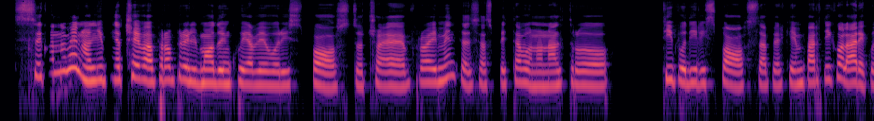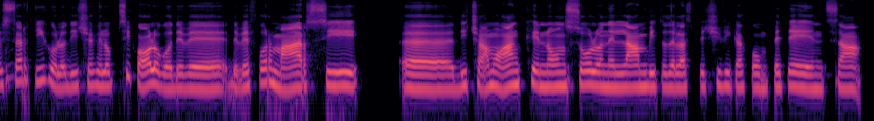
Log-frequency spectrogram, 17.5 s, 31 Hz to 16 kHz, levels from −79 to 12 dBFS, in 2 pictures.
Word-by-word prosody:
Secondo 370 +6 -2
me 480 - +6
non 250 -9 +5
gli 260 +1 +2
piaceva 255 -1 +4
proprio 260 +1 0
il 230 -2 +1
modo 220 0 +4
in 215 - +3
cui 220 0 -1
avevo 205 -1 0
risposto, 200 -1 -1
cioè 195 -4 +1
probabilmente 235 0 -1
si 210 0 -8
aspettavano 210 0 -3
un 195 - -2
altro 200 -1 -1 0.5
tipo 255 -4 0
di 225 +1 -1
risposta, 210 -3 -2
perché 205 +2 -7
in 215 - -2
particolare 230 -2 +2
questo 230 +5 -5
articolo 245 -6 -4
dice 190 +2 -6
che 200 - -5
lo 190 +1 -2
psicologo 205 - +1
deve 170 0 0
deve 185 - -3
formarsi, 195 -2 +2 0.5
ehm, 170 -1 +3
diciamo, 190 +1 -2
anche 210 +2 +3
non 190 0 -1
solo 205 -1 +1
nell'ambito 185 0 +1
della 180 -1 0
specifica 185 0 -7
competenza, 175 -1 -2
200 Hz, 145 wpm, -24 LUFS, 185-225 Hz, 0.5 s, me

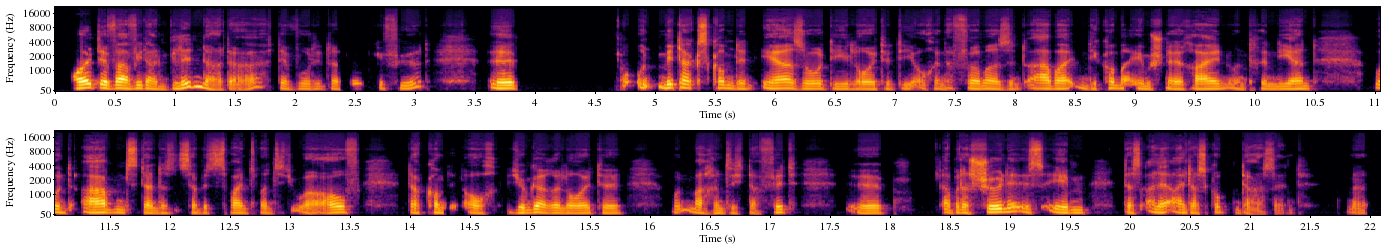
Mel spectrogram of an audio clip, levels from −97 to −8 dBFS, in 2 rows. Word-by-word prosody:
Heute 155 +1 +9
war 145 -3 +8
wieder 145 -3 +2
'n 110 -2 -6
Blinder 195 - +2
da, 205 - -4
der 120 -5 -6
wurde 120 -1 -7
da 120 +1 -6
durchgeführt, 140 - -7 0.5
äh. 140 0 +8 1.0
Und - - -3
mittags 165 -2 +4
kommen 155 -2 0
dann 125 0 -5
eher 140 -1 +3
so 125 -1 -1
die 120 0 -6
Leute, 115 0 -2
die - - -8
auch - - -10
in 125 - -8
der 140 - -11
Firma 125 -1 0
sind 115 +1 -10
arbeiten, 130 +3 +1
die 120 - -8
kommen 145 +4 -3
mal - - -3
eben 120 -3 -4
schnell 115 +1 0
rein 120 +3 +1
und 115 -7 -9
trainieren. 120 +1 -2 0.5
Und 150 -5 -3
abends 135 -1 +4
dann, 120 -3 -1
das 110 0 -8
ist - - -4
ja 125 - -1
bis 110 0 -7
22:00 110 -2 -4
auf, 140 +2 +2 0.4
da - - -2
kommen 125 - -2 0.2
auch 115 -2 -2
jüngere 125 -1 +2
Leute 115 0 -1 0.4
und - - -7
machen 115 -1 -3
sich 100 -1 -11
da - - -8
fit. 140 0 -4 0.4
Äh, 115 0 -1 0.5
aber - - -2
das - - +1
Schöne 155 +4 +6
ist 195 - -1
eben, 130 -3 0 0.3
dass - - -4
alle - - +1
Altersgruppen - - -4
da - - -7
sind, - - -14 0.3
ne? - - -10
125 Hz, 175 wpm, -22 LUFS, 115-140 Hz, 1.0 s, Heute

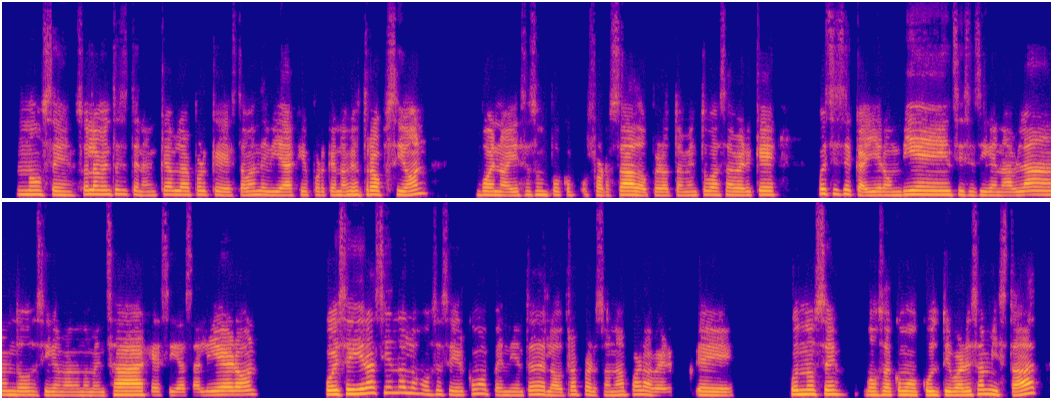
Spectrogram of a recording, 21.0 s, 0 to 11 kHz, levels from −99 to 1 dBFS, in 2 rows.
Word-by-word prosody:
no 230 0 0
sé, 200 -2 -3
solamente 235 +3 0
se 230 - -6
tenían 195 -3 -6
que 220 - -3
hablar 210 -2 0
porque 210 -2 -3
estaban 195 +3 -3
de 210 - -2
viaje, 195 +1 0
porque 195 0 -6
no 190 - -2
había 210 +2 0
otra 220 +2 +2
opción, 215 +5 -1 0.5
bueno, 200 -1 +1
ahí 180 0 -1
eso 195 +2 -6
es 205 - -7
un 205 -1 -1
poco 195 -1 -8
p - - -15
forzado, 195 0 +3
pero 185 -1 -2
también 190 +1 -6
tú 215 - -6
vas 205 -1 -2
a 200 - +1
ver 195 0 0
que, 210 0 +1 0.4
pues, 265 0 +2
si 245 - -3
se 245 -1 0
cayeron 190 0 -1
bien, 215 0 +4
si 210 - -3
se 195 -1 -7
siguen 190 -1 -4
hablando, 205 +2 +1
si 200 - -7
siguen 190 0 -4
mandando 185 0 -6
mensajes, 205 +2 +4
si 195 - -6
ya 185 0 -3
salieron, 215 +5 +1 0.6
pues, 230 -1 +5
seguir 255 +3 +6
haciéndolo, 315 -1 -1
o 230 - -4
sea, 225 +1 -6
seguir 205 -1 -5
como 255 +1 -3
pendiente 195 +1 -5
de 230 -2 +1
la 190 -2 -1
otra 220 +5 -3
persona 200 -1 -4
para 225 -1 -1
ver, 190 0 -4 0.2
eh, 190 -2 0 0.5
pues, 230 0 +4
no 240 0 +5
sé, 235 +1 +2 0.2
o 205 -1 +1
sea, 205 -1 +2
como 210 -2 +2
cultivar 200 -1 +2
esa 210 +4 +1
amistad, 230 +4 +4
205 Hz, 205 wpm, -20 LUFS, 195-220 Hz, 0.6 s, seguir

